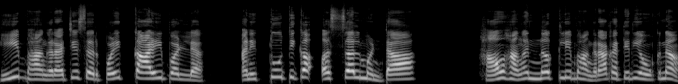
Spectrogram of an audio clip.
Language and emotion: Goan Konkani, angry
